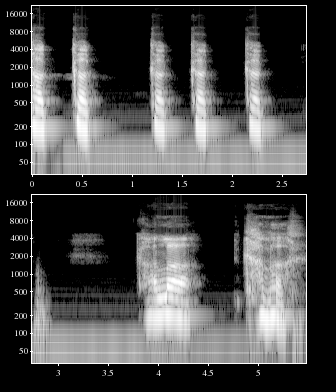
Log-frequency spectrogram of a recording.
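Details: Acted stuttering imitation in a comedic Bengali portrayal, with repeated syllables before a word during a phone call.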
